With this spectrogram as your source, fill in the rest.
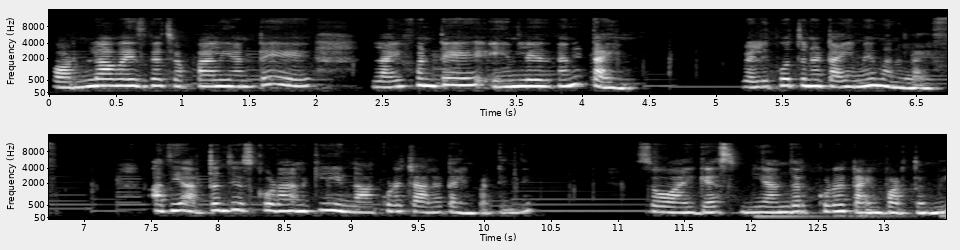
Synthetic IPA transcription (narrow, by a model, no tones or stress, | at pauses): paːɾmulaːʋɐjzɡaːt͡ʃɛpːaːliɐɳʈe̞ːlɐjfʰɐɳʈe̞ːeːmle̞ːd̪ukaːniːʈɐjm | ʋe̞ɭipo̞ːt̪unːɐʈɐjme̞ːmɐnɐlɐjpʰ | ɐd̪iɐɾt̪ʰɐmt̪eːsu̥kɔːɽaːnikinaːkːuːɽaːt͡ʃaːlaːʈɐjmpɐʈːind̪i | so̞ːɐjɡɛsmiːɐnd̪ɐɾiki̥kːuːɽaːʈɐjmpɐɽut̪und̪i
